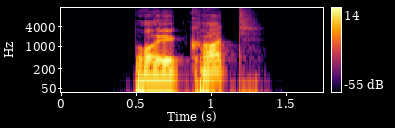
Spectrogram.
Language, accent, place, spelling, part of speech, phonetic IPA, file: German, Germany, Berlin, Boykott, noun, [ˌbɔɪ̯ˈkɔt], De-Boykott.ogg
- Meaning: boycott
